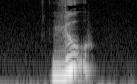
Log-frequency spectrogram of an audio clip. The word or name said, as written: luv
